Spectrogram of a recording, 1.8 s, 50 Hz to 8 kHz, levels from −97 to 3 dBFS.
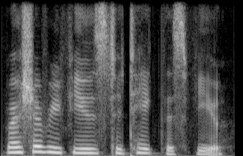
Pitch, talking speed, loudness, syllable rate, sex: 220 Hz, 195 wpm, -17 LUFS, 5.6 syllables/s, female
